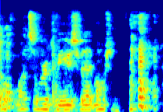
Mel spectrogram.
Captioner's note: member chuckles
